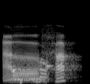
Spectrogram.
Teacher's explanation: qofnya dibaca dobel ada tasdidnya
